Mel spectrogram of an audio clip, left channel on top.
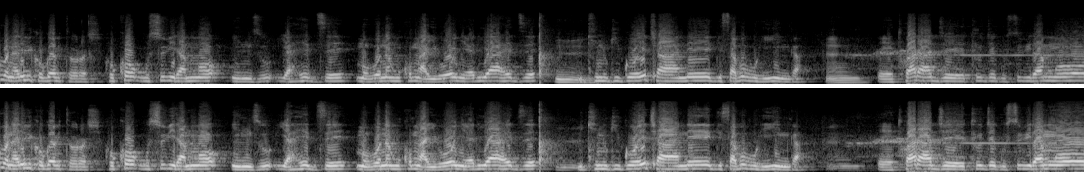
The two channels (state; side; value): quieter; left; 5.2 dB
